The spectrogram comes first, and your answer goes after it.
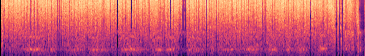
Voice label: Walkie Talkie Chatter; Communications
